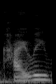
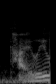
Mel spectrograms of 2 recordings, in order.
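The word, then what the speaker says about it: Kiley: So her entire life, we have always Kylie like Riley, Kylie like Riley. But most people who have never met us or seen us or whatever would spell it Kylie like Kyle.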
